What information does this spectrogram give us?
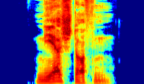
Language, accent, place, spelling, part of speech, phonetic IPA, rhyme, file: German, Germany, Berlin, Nährstoffen, noun, [ˈnɛːɐ̯ˌʃtɔfn̩], -ɛːɐ̯ʃtɔfn̩, De-Nährstoffen.ogg
- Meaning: dative plural of Nährstoff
